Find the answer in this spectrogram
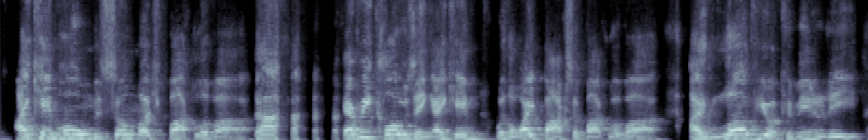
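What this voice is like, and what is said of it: Distinct New York accent. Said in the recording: “we have distinctly New York accents in the way we say certain words”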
